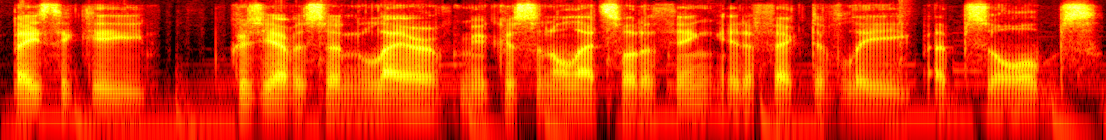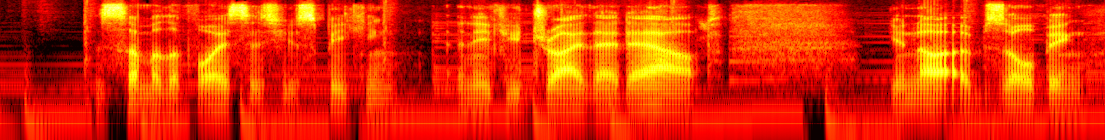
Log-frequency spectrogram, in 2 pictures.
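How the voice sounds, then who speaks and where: A man chatting casually on a live stream, calmly explaining things in plain terms. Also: rumbling low, vocal fry, dull audio. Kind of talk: casual chat.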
